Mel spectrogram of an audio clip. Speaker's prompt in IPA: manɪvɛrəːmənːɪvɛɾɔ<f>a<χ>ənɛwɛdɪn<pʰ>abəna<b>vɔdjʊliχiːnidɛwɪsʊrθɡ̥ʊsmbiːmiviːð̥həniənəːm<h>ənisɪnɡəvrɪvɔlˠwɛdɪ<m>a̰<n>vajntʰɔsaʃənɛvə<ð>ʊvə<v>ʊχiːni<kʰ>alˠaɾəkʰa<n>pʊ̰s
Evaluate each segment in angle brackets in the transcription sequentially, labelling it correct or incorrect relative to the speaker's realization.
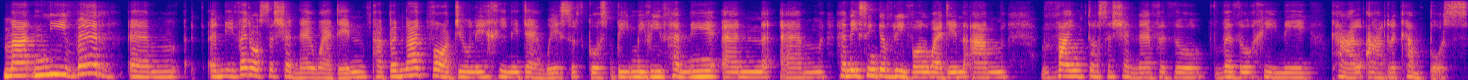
incorrect: s, incorrect: ʃ, correct, incorrect: ɡ, correct, incorrect: n, incorrect: m, correct, incorrect: ð, correct, incorrect: m

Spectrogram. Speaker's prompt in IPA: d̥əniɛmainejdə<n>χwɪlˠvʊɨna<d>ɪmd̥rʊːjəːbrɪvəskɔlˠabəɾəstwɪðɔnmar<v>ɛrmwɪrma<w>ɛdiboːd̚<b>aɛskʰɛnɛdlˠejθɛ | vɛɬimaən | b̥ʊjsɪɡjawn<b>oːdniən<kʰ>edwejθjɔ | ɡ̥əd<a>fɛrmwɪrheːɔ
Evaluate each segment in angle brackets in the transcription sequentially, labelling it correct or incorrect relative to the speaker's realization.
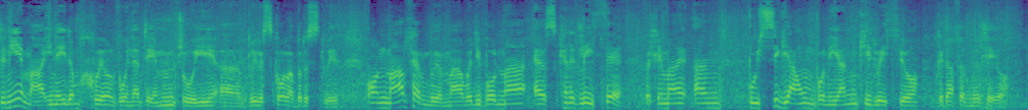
incorrect: m, correct, incorrect: f, correct, incorrect: m, correct, correct, correct

